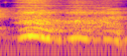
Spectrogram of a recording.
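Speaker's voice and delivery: short, sharp mock gasp of shock; acted startled intake of breath. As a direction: imitate everyone gasping in shock. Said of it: "them being all shocked".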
